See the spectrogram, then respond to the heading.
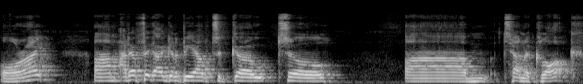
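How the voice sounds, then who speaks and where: With ordinary pitch variation and a fairly high pitch, a man's voice rings with audible room echo. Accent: Welsh. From South Wales (Pembrokeshire). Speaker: gaming live streamer. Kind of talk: live gameplay commentary. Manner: halting.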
